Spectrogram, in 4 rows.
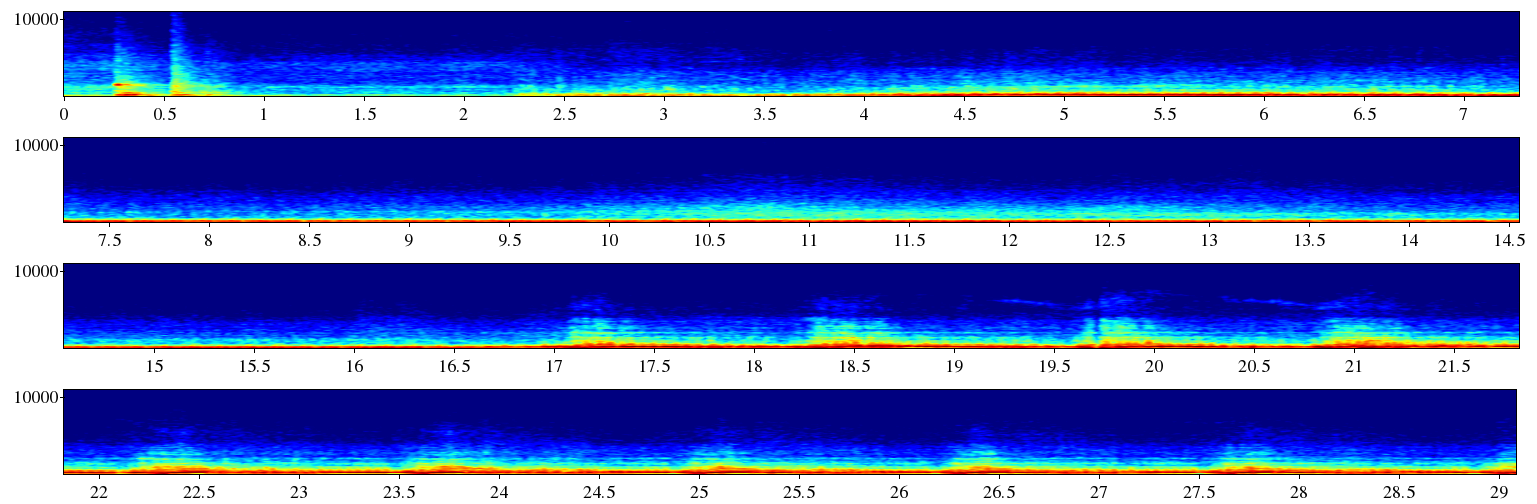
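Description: McLaren MP4-12C's twin-turbo V8 through its exhaust. About two seconds in it becomes loud, gives one slow rev that rises and falls, and settles into a steady idle; from about halfway on the throttle is blipped repeatedly, about ten short revs, each rising and dropping back, roughly one a second.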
